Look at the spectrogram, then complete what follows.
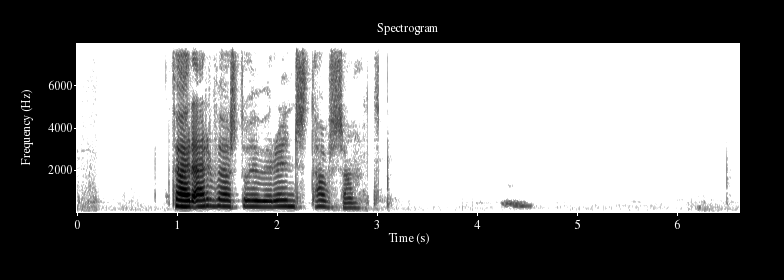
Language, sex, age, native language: Icelandic, female, 11, Icelandic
